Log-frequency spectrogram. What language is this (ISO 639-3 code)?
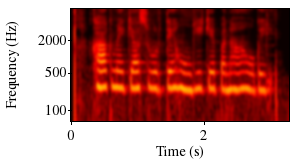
urd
